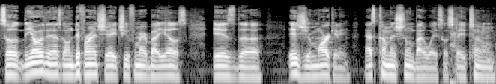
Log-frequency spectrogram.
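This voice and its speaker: The recording is very clean, with a silent background. A man with a fairly low voice talks at a very fast pace with fairly even intonation. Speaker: podcast host. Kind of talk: casual chat.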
